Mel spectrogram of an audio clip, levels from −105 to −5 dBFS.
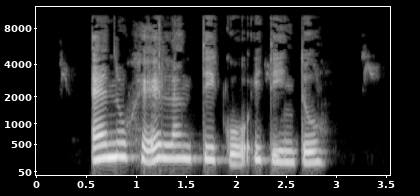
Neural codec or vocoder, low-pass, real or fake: none; 9.9 kHz; real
